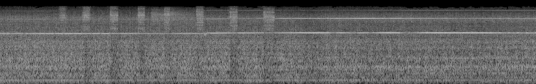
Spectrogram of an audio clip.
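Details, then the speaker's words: 2001 Pontiac Aztek GT with rebuilt engine at idle: constant piercing whistle, slightly dipping in loudness, quieter with throttle opened (less vacuum); vacuum leak at the intake plenum gasket, which was loosely bolted. "I think I found it that's kind of what got me the thinking that it's a vacuum too because the last video that I did the we when you open the throttle desktops there's less vacuum yes it's even quieter it's not even as loud as it was"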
